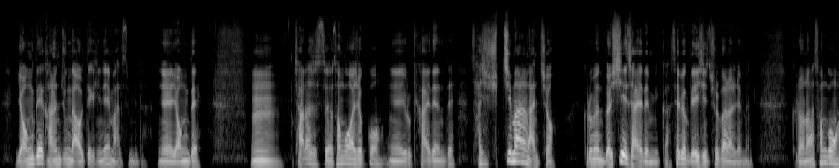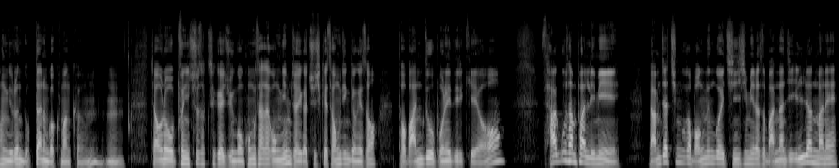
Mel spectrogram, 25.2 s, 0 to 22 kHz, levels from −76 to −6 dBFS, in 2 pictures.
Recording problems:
none

